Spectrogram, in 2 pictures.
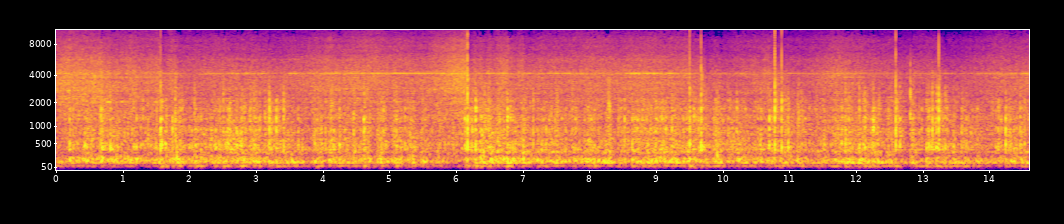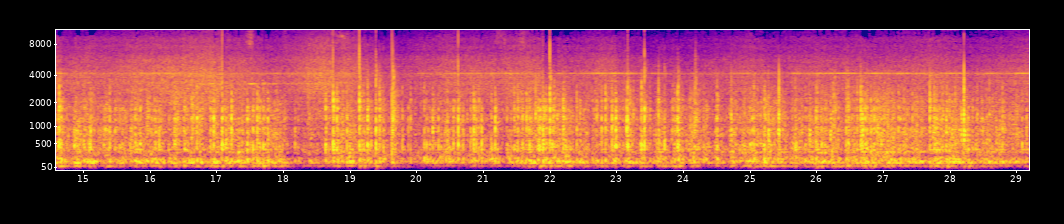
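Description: Aerial fireworks display going off in a continuous barrage: a steady rumble of overlapping booms with many sharp bangs and crackles throughout.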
